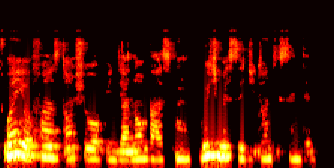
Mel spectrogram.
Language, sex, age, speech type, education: Nigerian Pidgin, female, 15-29, spontaneous, tertiary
